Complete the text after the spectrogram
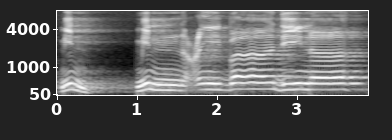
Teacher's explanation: nun sukun bertemu Ain namanya bacaan idhar halq kita baca jelas tanpa mendengung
